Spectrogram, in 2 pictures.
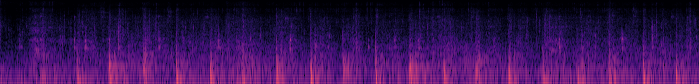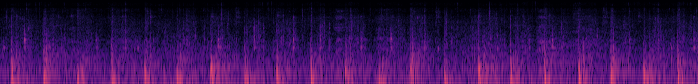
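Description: Footsteps thud quickly and steadily on a hard floor.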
